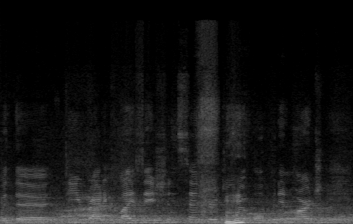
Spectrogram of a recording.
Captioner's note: shouting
